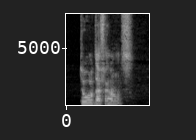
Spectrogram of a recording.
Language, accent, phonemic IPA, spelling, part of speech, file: French, Canada, /tuʁ də fʁɑ̃s/, Tour de France, proper noun, LL-Q150 (fra)-Tour de France.wav
- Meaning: Tour de France (annual cycling race through France)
